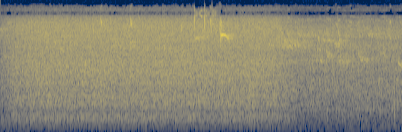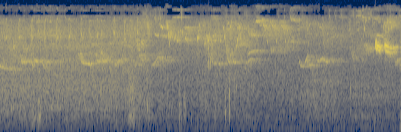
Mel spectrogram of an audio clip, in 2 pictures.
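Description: A shallow brook running over stones, a steady rush that fades after about six seconds, followed by small woodland birds chirping with many short, quick calls.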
